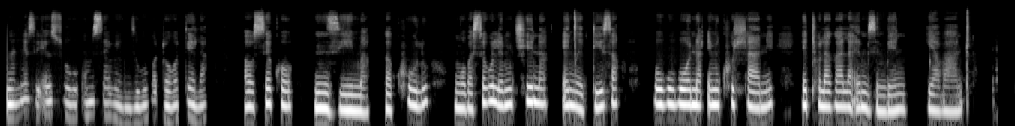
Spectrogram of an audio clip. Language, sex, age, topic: North Ndebele, female, 18-24, health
